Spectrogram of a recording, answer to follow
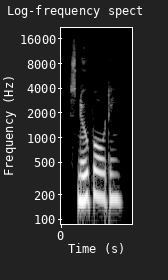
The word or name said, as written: snowboarding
